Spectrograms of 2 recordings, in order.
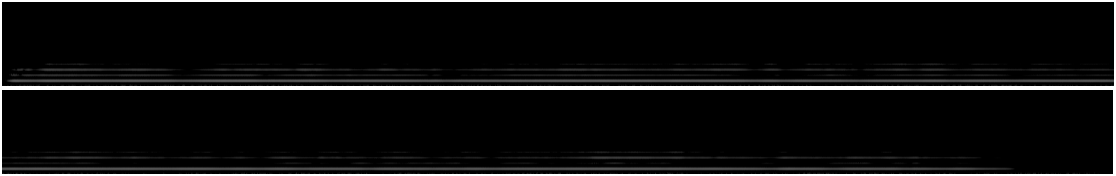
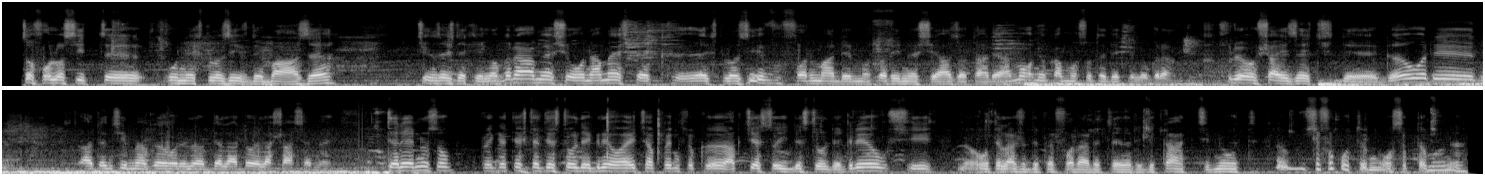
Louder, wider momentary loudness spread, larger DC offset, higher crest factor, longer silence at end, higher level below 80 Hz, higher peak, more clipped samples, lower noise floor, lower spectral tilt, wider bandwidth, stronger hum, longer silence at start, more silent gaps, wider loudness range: second, -52 LUFS vs -15 LUFS; second, 3 LU vs 7 LU; neither; second, 8 dB vs 14 dB; about the same, 0.25 s vs 0.15 s; second, -74 dBFS vs -24 dBFS; second, -42 dBFS vs 0 dBFS; neither; first, -75 dBFS vs -35 dBFS; second, -6 dB/octave vs -7.5 dB/octave; second, 1.9 kHz vs 9.4 kHz; neither; second, 0 s vs 0.2 s; neither; about the same, 2 LU vs 3 LU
